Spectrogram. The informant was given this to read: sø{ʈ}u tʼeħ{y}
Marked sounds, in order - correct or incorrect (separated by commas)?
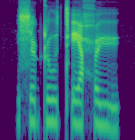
correct, correct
